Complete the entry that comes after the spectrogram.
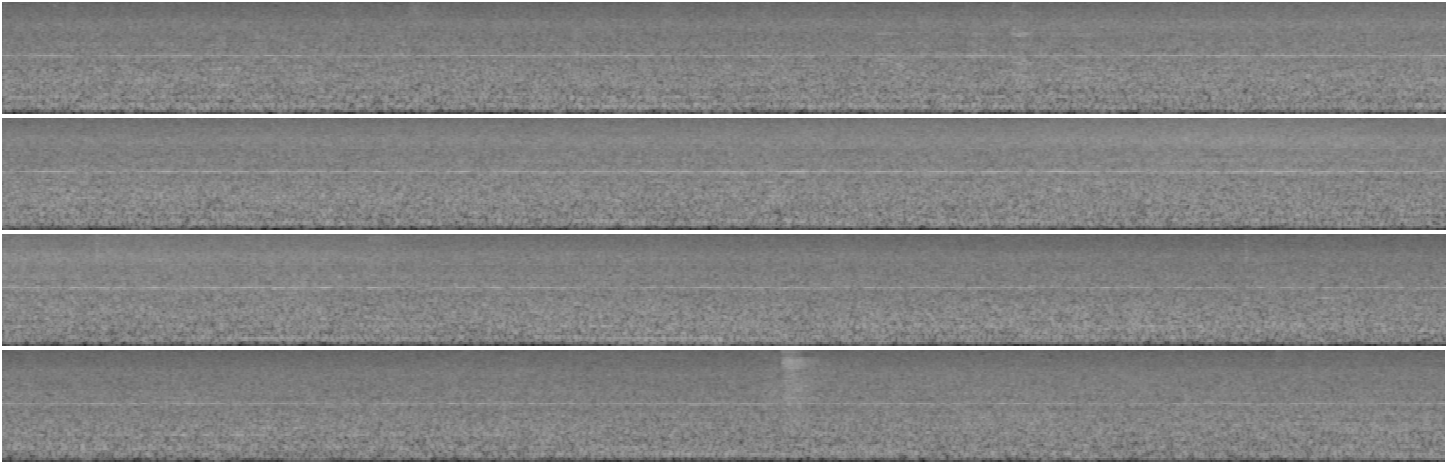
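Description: Steady hum and hiss of a Shinkansen train standing at the platform with its doors open, its onboard equipment running, with a steady high whine over it. A single brief click comes near the end.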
